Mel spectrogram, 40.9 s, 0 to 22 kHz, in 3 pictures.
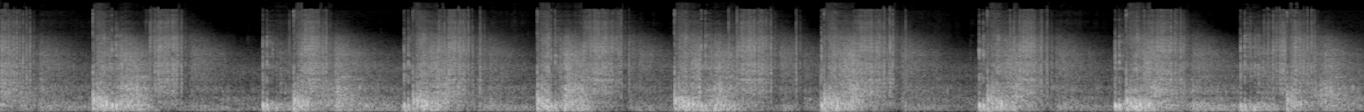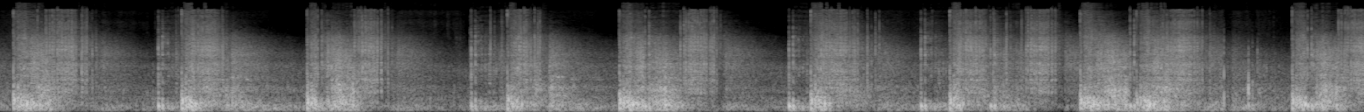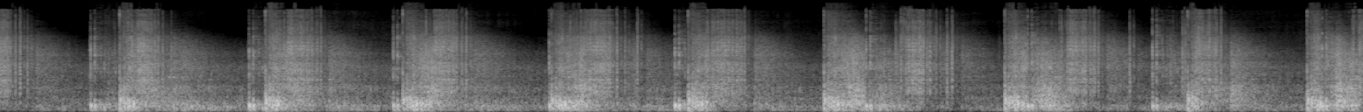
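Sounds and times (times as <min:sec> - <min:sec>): firework cake bangs: 0:18.4 - 0:27.5, 0:32.8 - 0:40.9.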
